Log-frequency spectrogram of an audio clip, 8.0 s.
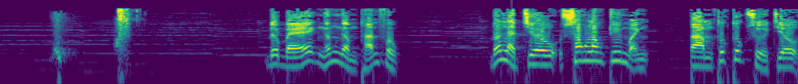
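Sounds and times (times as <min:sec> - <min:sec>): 
sword striking into a body during a martial arts fight: 0:00.5 - 0:01.5
speech: 0:02.6 - 0:04.1, 0:04.9 - 0:07.9.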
